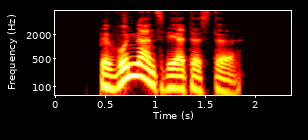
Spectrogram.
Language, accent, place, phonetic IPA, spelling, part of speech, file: German, Germany, Berlin, [bəˈvʊndɐnsˌveːɐ̯təstə], bewundernswerteste, adjective, De-bewundernswerteste.ogg
- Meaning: inflection of bewundernswert: 1. strong/mixed nominative/accusative feminine singular superlative degree 2. strong nominative/accusative plural superlative degree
